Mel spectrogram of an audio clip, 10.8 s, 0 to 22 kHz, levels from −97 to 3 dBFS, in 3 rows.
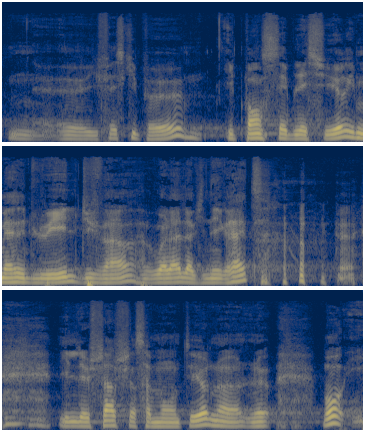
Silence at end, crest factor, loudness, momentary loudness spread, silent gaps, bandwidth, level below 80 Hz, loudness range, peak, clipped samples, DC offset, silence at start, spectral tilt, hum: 0 s; 20 dB; -31 LUFS; 15 LU; none; 16 kHz; -52 dBFS; 4 LU; -12 dBFS; under 0.1%; under 0.1%; 0.1 s; -6.5 dB/octave; none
